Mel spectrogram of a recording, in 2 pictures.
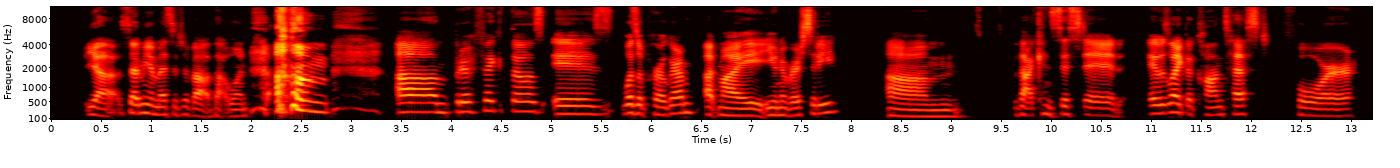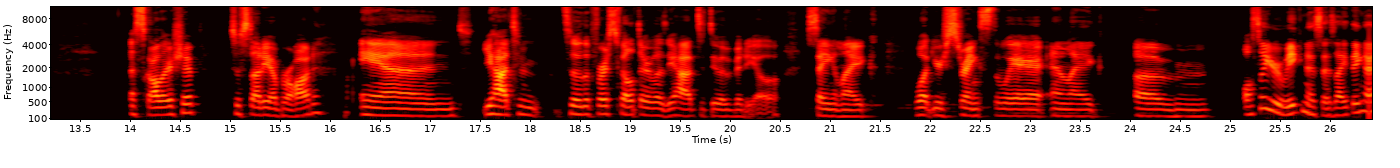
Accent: northern Mexico, Mexico; accent: northern Mexican; because I'm from the north of Mexico, and we have a very, very characteristic accent in the north of Mexico.

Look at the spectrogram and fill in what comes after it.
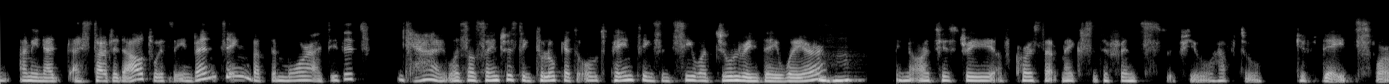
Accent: Switzerland; first language Hungarian; English is a second language; I myself grew up speaking Hungarian at home, growing up in Switzerland, as being a family from refugees, having family in Austria, in Hungary, in at that time Czech Republic, in the US.

